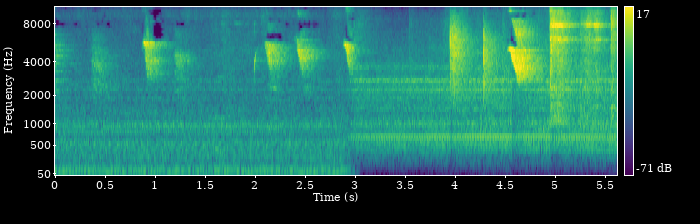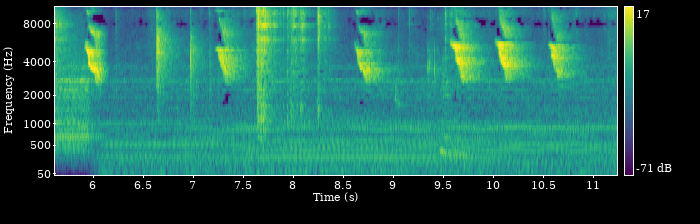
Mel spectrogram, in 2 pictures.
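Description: Small otters chirp and squeak in short, high, sharp bursts.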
